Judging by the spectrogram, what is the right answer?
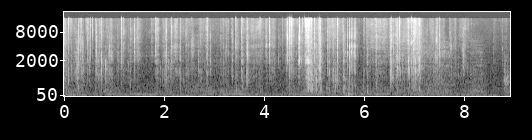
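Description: A foil-lined Garbage Pail Kids trading card pack wrapper being torn open and crinkled by hand: a run of crackles and rips, loudest about five seconds in.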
